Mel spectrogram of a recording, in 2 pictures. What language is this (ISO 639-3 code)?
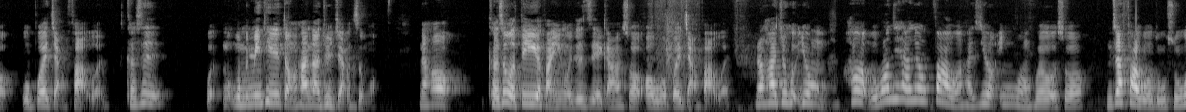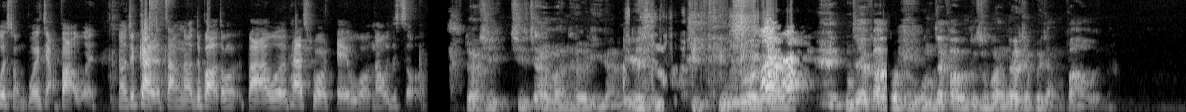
zho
